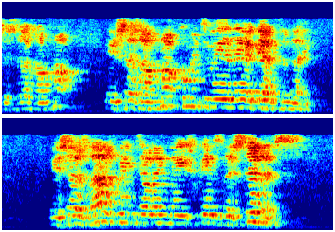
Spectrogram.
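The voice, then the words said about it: Derbyshire dialect quoting an old man. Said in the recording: “Excuse my Derbyshire accent.”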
